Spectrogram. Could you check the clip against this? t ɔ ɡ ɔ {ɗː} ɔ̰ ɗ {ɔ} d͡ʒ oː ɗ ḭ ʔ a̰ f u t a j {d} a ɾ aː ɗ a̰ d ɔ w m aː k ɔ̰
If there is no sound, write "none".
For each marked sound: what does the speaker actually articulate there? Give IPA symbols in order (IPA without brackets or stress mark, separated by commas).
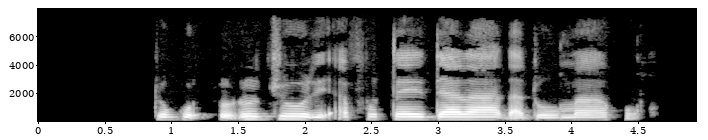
ɗː, ɔ, d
